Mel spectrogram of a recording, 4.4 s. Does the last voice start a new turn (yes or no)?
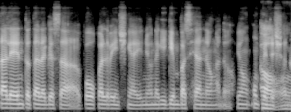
no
